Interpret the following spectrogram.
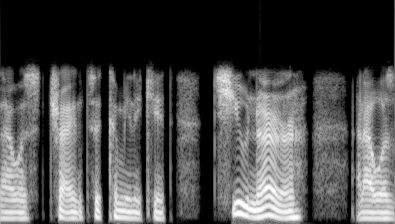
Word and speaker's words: Tuner: There's a film that is out and it is called Tuner, t u n e r, but the way I pronounce it is tuna.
